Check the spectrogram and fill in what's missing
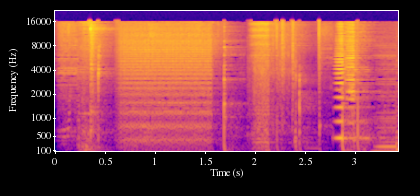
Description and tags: Computer Gibberish 1
This sound or sounds was created through the help of VST's, time shifting, parametric EQ, cutting, sampling, layering and many other methods of sound manipulation.
๐Ÿ…ต๐Ÿ† ๐Ÿ…ด๐Ÿ…ด๐Ÿ†‚๐Ÿ…พ๐Ÿ†„๐Ÿ…ฝ๐Ÿ…ณ.๐Ÿ…พ๐Ÿ† ๐Ÿ…ถ
electronic, lo-fi, sound-design, synth, glitch, electric, future, digital, noise, strange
